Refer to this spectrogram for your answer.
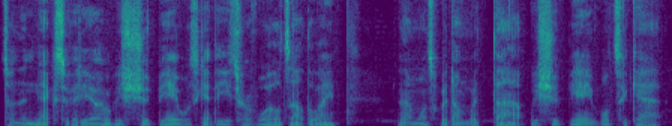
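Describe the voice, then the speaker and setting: A man doing hushed ASMR gaming commentary with a gravelly, husky voice, casually musing aloud close to the microphone. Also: extremely low pitch, steady tone, fairly quick, dry recording. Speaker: let's play host.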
